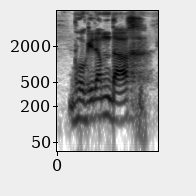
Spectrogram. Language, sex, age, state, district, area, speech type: Assamese, male, 60+, Assam, Kamrup Metropolitan, urban, spontaneous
